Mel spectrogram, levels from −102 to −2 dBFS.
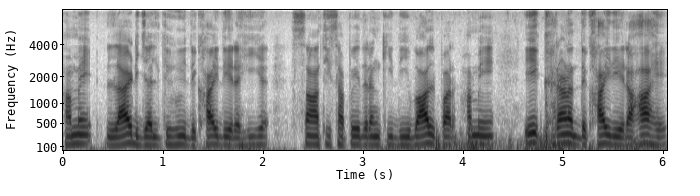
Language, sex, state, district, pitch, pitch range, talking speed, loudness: Hindi, male, Chhattisgarh, Bastar, 130 Hz, 125-135 Hz, 210 wpm, -19 LUFS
